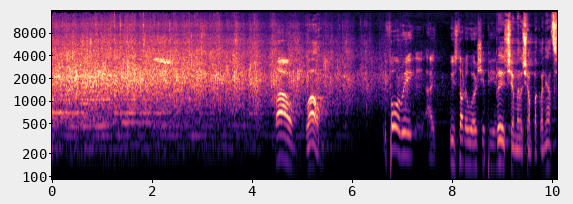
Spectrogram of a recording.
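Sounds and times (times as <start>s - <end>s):
sizable audience applause: 0.0s - 7.6s
speech: 4.5s - 5.6s, 6.6s - 10.0s.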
